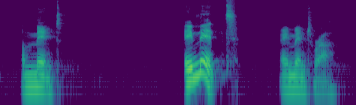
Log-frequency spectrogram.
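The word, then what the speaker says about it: Amon-Ra: just false am Min am Min raw a mint a mint a mint raw yes that's that's the correct the correct one yeah you know what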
